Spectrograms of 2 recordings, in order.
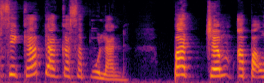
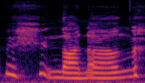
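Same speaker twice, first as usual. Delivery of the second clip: weeping; 6 semitones lower, 13 dB quieter, much slower than usual. Acted. Daughter weeps to mother.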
